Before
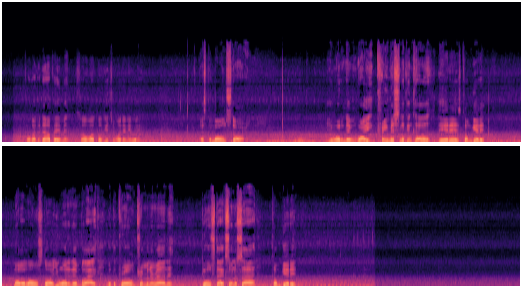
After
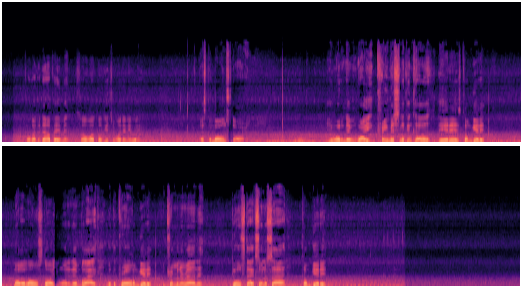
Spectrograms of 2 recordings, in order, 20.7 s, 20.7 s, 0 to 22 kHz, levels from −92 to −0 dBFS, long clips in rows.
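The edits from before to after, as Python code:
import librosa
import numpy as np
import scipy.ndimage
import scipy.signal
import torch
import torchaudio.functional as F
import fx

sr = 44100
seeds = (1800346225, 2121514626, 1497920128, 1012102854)

y = fx.edit(x, sr, fx.fade_in_from(start_s=4.52, length_s=0.35, floor_db=-23.0),
    fx.duplicate(start_s=9.27, length_s=0.6, to_s=12.99),
    fx.fade_in_span(start_s=11.42, length_s=0.48), tone=tone)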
